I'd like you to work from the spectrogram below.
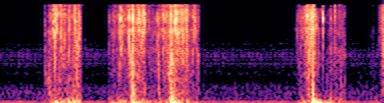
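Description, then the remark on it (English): Several short bursts of crinkly, crunching noise, like paper being crushed and shuffled during a microphone test, arriving in uneven clumps with brief quiet gaps between them. “It sounds like you're just crushing paper.”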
